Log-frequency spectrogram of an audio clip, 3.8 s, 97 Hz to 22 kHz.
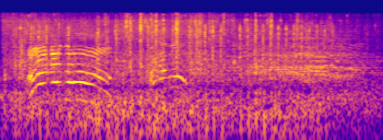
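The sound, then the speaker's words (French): Machine-gun fire on a World War I battlefield at Verdun in December 1916, loud rapid bursts forming a dense rattling stream with sharp crackling transients, easing slightly toward the end. “À cause de leurs nouvelles armes, c'est presque impossible de passer le No Man's Land, car de l'autre côté, ils ont leurs mitrailleuses.”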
